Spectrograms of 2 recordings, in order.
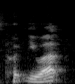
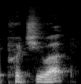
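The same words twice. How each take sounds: First: The t and y stay separate sounds. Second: The t and y merge into ch. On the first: "we have put in the sequence put you up" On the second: "if we say it quickly enough, we might say put you up. the t becomes a ch"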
